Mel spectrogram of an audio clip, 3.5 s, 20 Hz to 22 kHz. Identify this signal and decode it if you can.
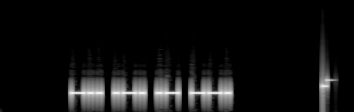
Morse code, heard as a keyed tone, about 28 wpm, 700 Hz. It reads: DRAG
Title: Sentences from Top 1500 Words - New Word Drill - 28wpm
